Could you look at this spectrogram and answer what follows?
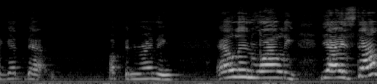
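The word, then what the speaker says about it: Ellen Wille: is from there and their pronunciation is not quite like that so ellen wiley okay i'll be comfortable saying that now thanks deb see oh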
